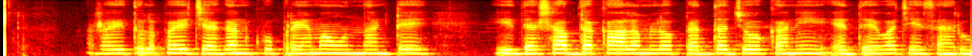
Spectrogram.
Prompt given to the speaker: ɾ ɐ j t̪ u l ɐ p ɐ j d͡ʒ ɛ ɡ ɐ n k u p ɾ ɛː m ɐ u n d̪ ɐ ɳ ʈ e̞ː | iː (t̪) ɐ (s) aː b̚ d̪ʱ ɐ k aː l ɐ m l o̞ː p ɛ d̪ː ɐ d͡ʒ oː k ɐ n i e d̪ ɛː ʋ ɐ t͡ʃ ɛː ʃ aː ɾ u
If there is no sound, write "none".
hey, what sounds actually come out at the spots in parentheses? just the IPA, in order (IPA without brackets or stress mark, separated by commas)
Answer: d̪, ʃ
